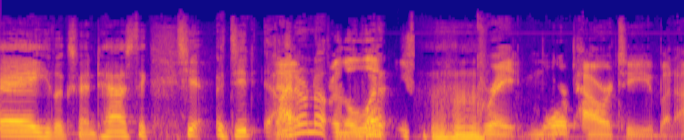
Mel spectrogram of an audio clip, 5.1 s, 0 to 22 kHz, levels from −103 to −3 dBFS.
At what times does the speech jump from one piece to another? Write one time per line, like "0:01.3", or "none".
0:01.3
0:03.1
